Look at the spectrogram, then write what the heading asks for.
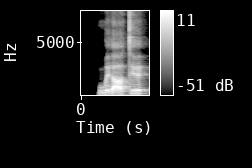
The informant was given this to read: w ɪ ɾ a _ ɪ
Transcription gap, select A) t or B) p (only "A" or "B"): A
